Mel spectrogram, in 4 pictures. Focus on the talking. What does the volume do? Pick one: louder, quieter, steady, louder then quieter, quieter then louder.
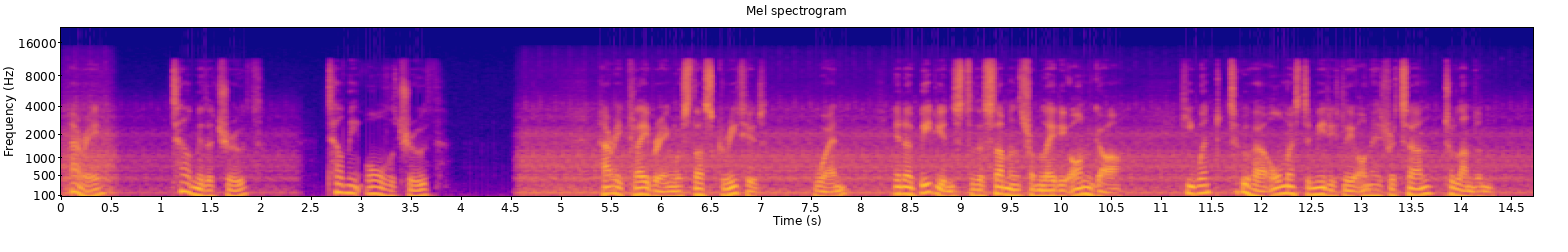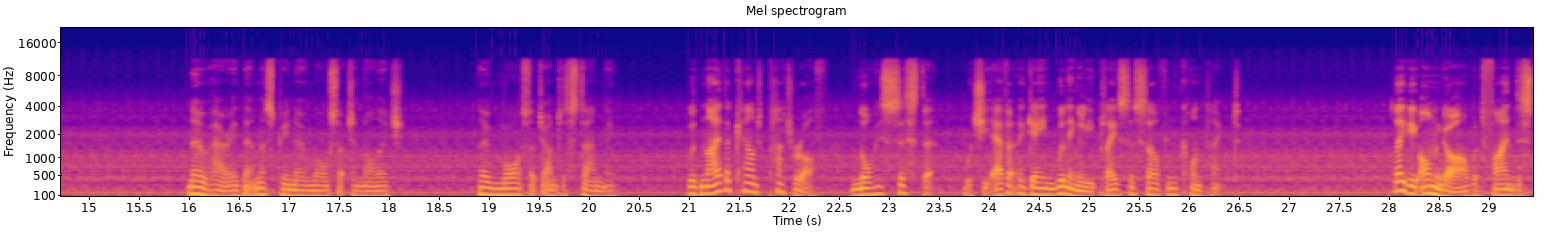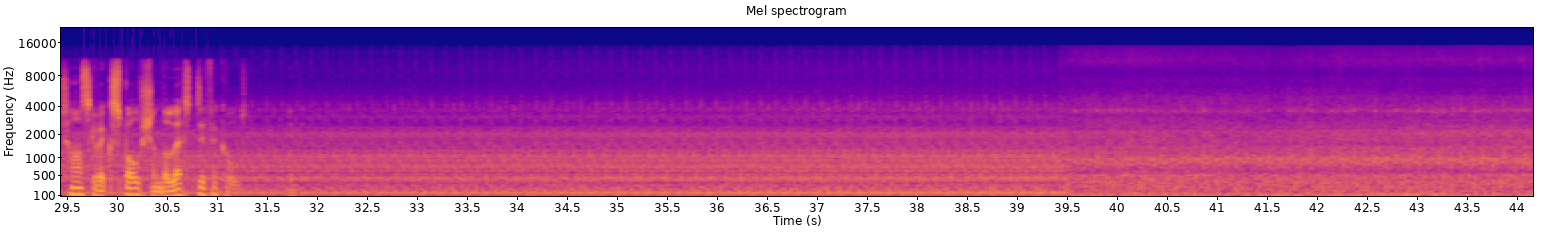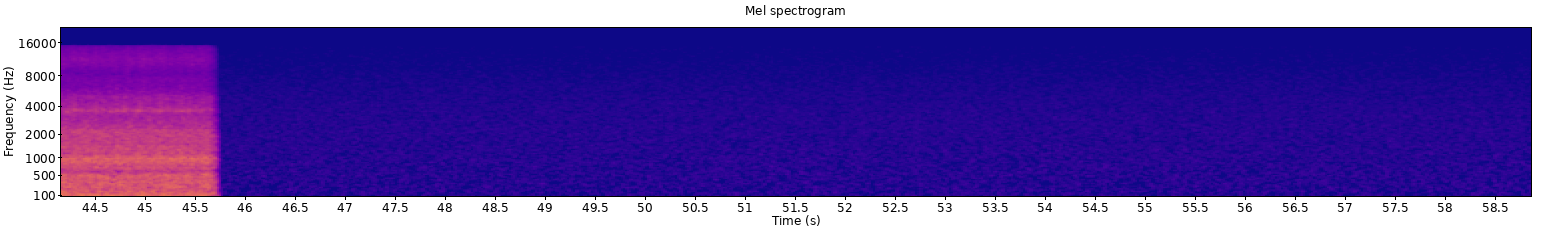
steady.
